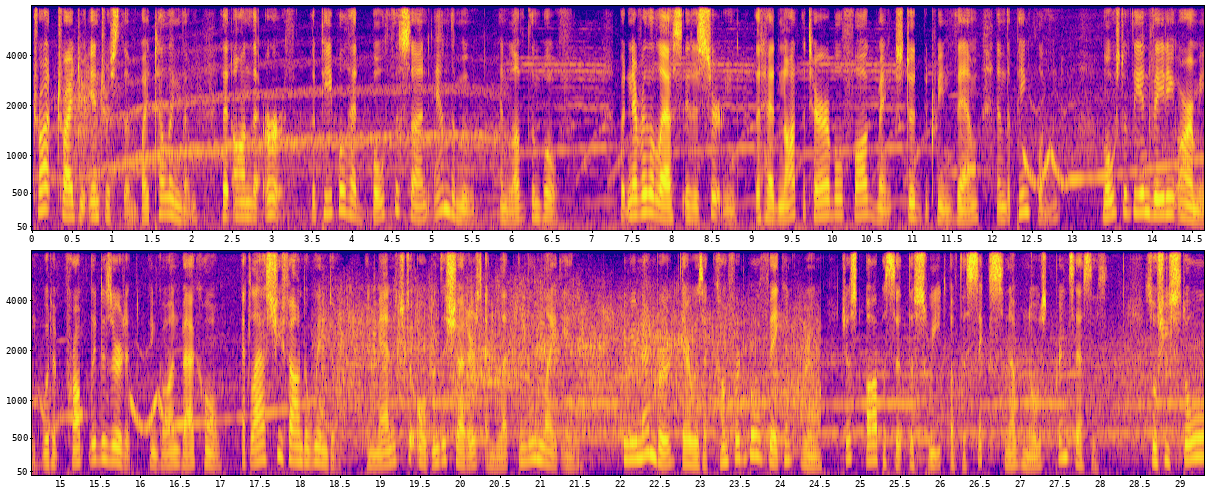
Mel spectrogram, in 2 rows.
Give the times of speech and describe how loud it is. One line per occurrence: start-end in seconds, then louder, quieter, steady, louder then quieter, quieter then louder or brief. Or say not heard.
0.0-29.2 steady.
